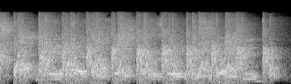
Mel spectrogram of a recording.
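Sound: hands clapping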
